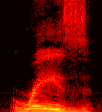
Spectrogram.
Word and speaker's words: raise: let's do some verbs raise meaning like to raise my hand now this word is a bit unusual because even though it is spelled with an S it's pronounced with a voice Z raise so we say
